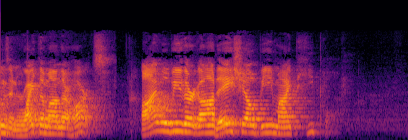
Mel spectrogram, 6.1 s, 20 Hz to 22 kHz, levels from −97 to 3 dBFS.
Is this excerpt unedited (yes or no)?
no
